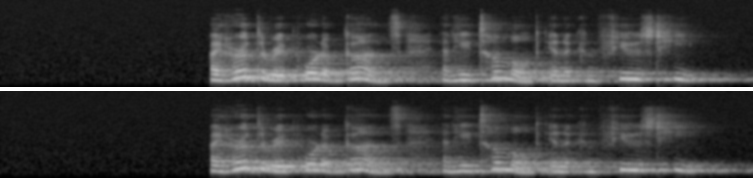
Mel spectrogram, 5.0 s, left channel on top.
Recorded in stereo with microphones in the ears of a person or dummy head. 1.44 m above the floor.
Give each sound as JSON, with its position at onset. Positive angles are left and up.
{"t": 1.4, "sound": "a woman speaking", "side_deg": 20, "distance_m": 0.5}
